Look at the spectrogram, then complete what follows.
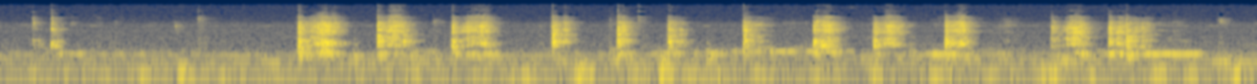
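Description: A person eating close to the microphone. About three seconds in, a run of short, evenly spaced eating noises begins, about one and a half a second, and keeps going until near the end.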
